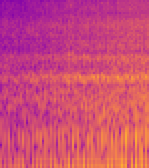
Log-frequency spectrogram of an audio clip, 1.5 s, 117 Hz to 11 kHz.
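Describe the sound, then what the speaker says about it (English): A 2022 Kawasaki KLR 650 adventure motorcycle fitted with bags, a small skid plate and lower engine bars rumbles steadily while being ridden, its engine drone loud and continuous with wind noise over it. "I am currently riding a 2022 Kawasaki"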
